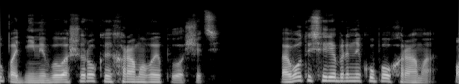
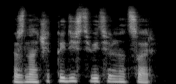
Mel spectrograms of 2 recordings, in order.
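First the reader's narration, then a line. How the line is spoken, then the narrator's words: Soft speech. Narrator (Russian): тихонько сказала Астурда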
